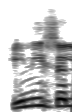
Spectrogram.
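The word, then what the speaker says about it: initial: इनिशल means होता है सुरवाती।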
